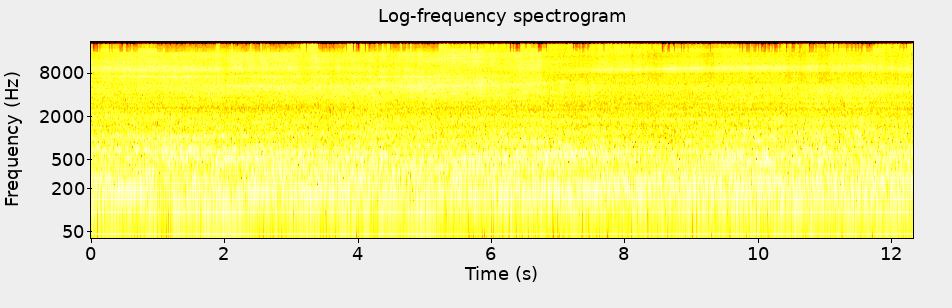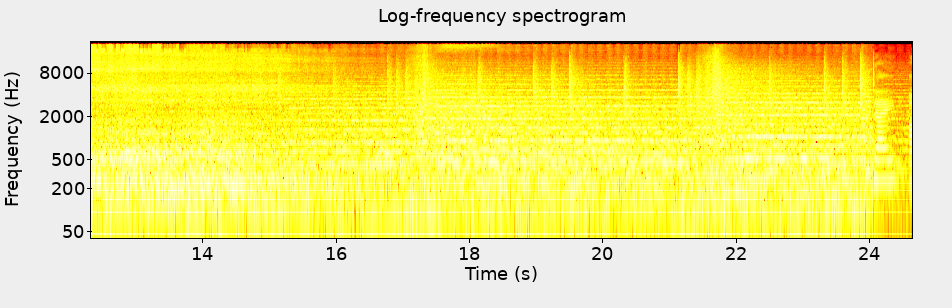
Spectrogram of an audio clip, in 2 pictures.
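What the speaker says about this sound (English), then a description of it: "The aircraft do not shut down their jet turbine engines, and the exhaust fumes are a constant companion." Turbine-powered firebombing aircraft with propellers idle near a bushfire base, a loud continuous turbine whine and propeller drone holding steady, with a shift in pitch partway through.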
